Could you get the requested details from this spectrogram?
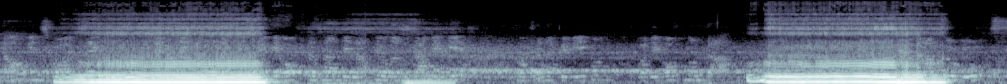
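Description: Two long, low, buzzing snores about seven seconds apart in a quiet room, roughly eight to nine a minute: ordinary snoring in a sleeping dog.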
